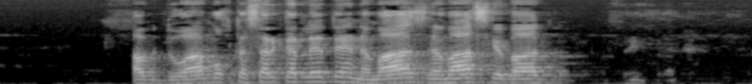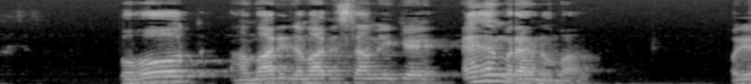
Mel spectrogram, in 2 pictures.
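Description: A man speaks loudly and with emphasis into a microphone, with pauses between phrases.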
